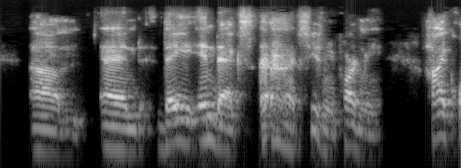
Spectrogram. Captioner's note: clears throat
